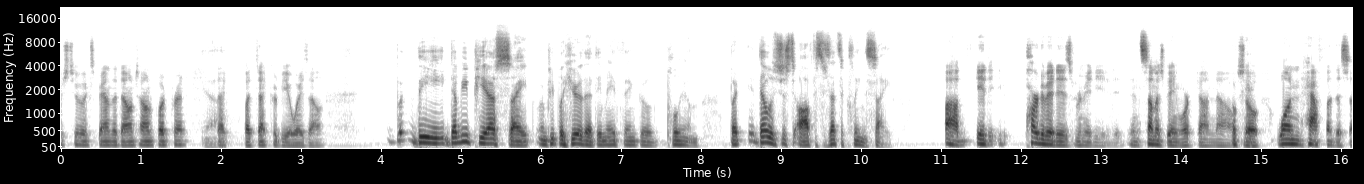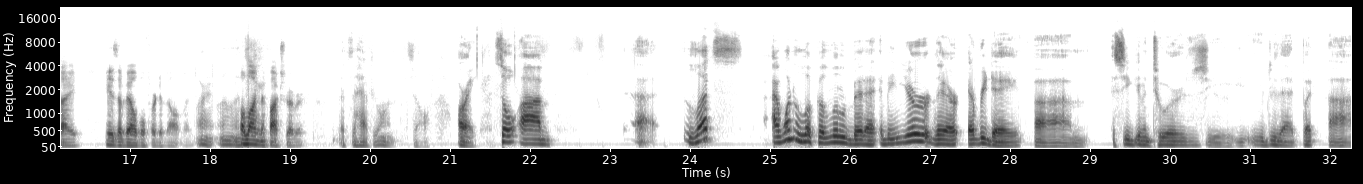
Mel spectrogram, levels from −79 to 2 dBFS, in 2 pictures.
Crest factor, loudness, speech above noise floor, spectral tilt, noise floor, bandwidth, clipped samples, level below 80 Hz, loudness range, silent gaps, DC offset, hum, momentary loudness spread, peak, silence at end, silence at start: 16 dB; -22 LUFS; 50 dB; -6 dB/octave; -72 dBFS; 11.5 kHz; under 0.1%; -54 dBFS; 8 LU; none; under 0.1%; none; 18 LU; -6 dBFS; 0 s; 0 s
